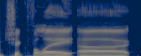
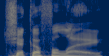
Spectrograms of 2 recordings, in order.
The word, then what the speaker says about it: Chick-fil-A: 469, Chick-fil-A, correct. Was Chick-a-fil-A, how my southern butt says it. Chick-a-fil-A instead of Chick-fil-A.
